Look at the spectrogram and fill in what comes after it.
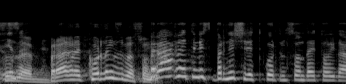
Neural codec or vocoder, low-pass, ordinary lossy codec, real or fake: codec, 16 kHz, 16 kbps, FreqCodec, smaller model; 7.2 kHz; none; fake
